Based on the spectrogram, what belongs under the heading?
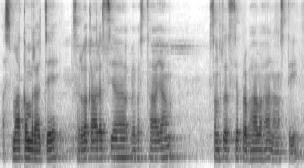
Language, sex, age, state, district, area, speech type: Sanskrit, male, 30-45, Karnataka, Uttara Kannada, rural, spontaneous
